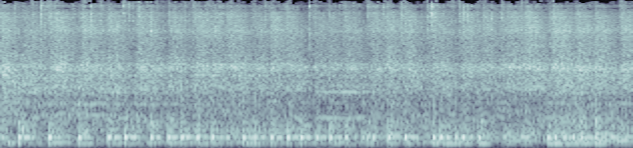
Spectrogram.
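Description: Temple procession music: fast clacking percussion, several strokes a second, over a low note repeated in short bursts.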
